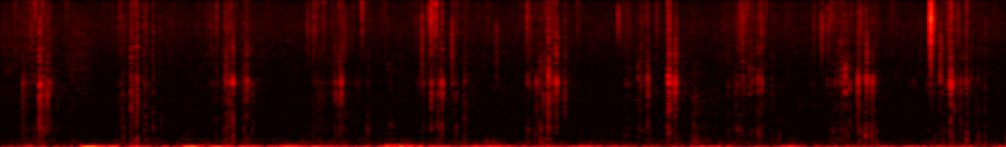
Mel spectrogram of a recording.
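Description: Long nails scratch and scrape across the grooved face of a solid green glycerin soap bar, shaving bits off. Brisk, uneven strokes make dry, crunchy rasps with bright hiss, over a steady low rumble.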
